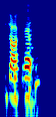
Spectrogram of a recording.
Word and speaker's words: Dachshund: Am I saying that right? – Dachshund. – Dachshund? okay, that's embarrassing. All the do- I'm I am a dog person, but apparently I can't say that word.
